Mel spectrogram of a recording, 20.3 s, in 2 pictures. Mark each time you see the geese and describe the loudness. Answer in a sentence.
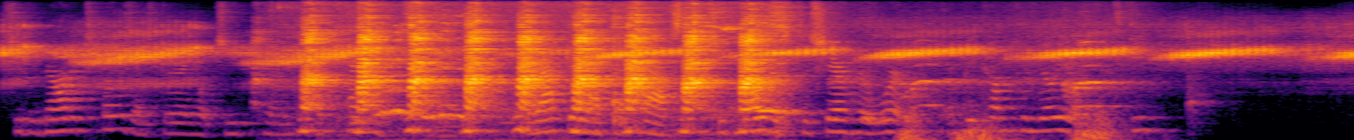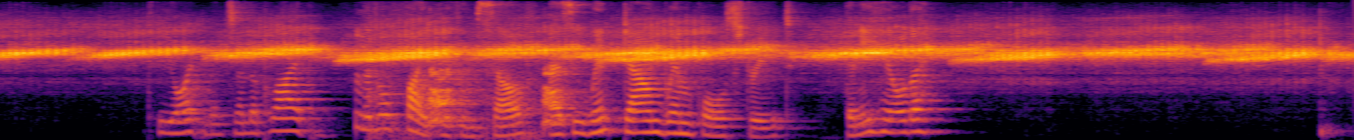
The geese can be heard from 1.9 to 8.5 s, getting quieter.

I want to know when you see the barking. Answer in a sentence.
You can hear the barking from 12.9 to 14.4 s.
